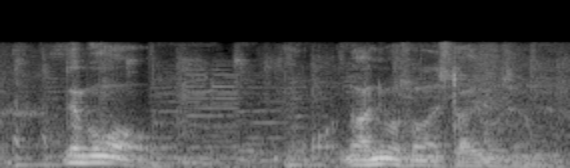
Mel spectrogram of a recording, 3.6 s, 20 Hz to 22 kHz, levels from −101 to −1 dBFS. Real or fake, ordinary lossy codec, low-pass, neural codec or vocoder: real; none; none; none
